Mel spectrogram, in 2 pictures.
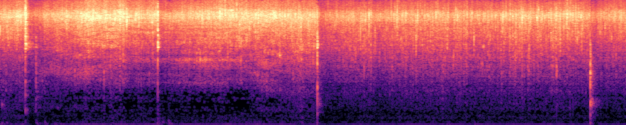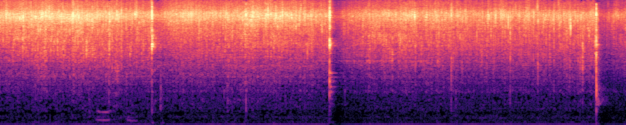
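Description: Chicken pieces and garlic sizzling in hot oil in a wok, stirred and turned with a metal spatula that clicks against the pan every few seconds.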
